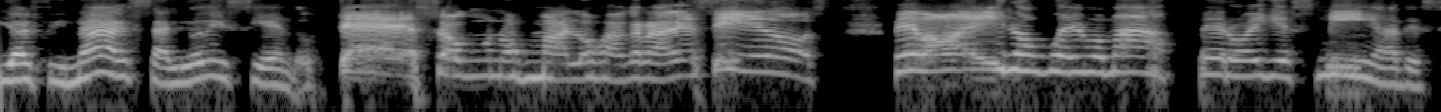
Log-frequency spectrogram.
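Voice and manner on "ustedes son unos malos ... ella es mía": booming, resounding, rumbling put-on demon voice. Recounting a demon driven out by prayer, voicing its parting words: booming demon voice. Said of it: "con una voz así retundante".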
